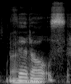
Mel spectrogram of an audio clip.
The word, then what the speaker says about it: victuals: And so instead of spelling it phonetically, they spelled it V-I-C-T-U-A-L-S. But continue to pronounce it Vittles.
